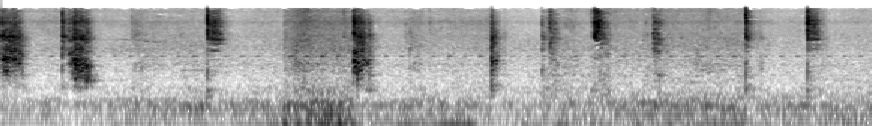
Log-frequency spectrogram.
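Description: Metal spoon stirring penne and meat sauce in a wok: irregular scrapes and clinks of metal on the pan, about one every half second to a second, over a faint steady sizzle.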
